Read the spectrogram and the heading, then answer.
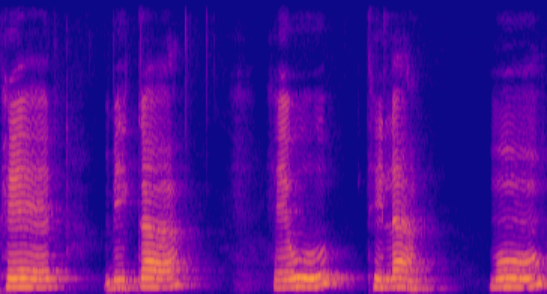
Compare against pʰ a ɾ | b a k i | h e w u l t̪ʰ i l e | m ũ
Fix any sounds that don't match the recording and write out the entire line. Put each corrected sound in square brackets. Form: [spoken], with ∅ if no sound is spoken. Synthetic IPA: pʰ [e] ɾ | b [i] k [a] | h e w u [∅] t̪ʰ i l [a] | m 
